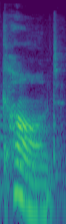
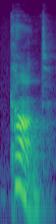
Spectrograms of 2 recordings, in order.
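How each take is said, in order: First: The vowel is long and drawn out. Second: The vowel is short and clipped. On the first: The speaker calls it right. "it's a long vowel, very importantly so" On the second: The speaker calls it wrong. "If you make it short"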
